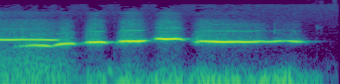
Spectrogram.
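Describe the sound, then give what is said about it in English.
A shrill whistle carrying a short TV theme tune, a quick run of rising and held notes with brief breaks between them, heard alone over a faint low rumble. “Oh, see if you can guess which song this is.”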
